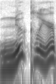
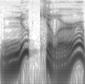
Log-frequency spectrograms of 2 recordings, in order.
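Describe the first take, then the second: First: The middle part sounds like 'klee'. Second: The middle part sounds like 'kyuh'. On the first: The speaker calls it right. "the word nuclear" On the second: The speaker calls it wrong. "pronounced nuclear by the president"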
